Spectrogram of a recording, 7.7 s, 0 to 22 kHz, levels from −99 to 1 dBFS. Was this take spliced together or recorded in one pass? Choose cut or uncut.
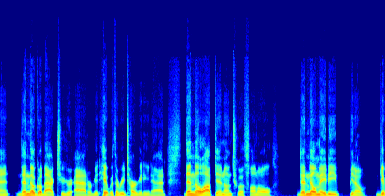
uncut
